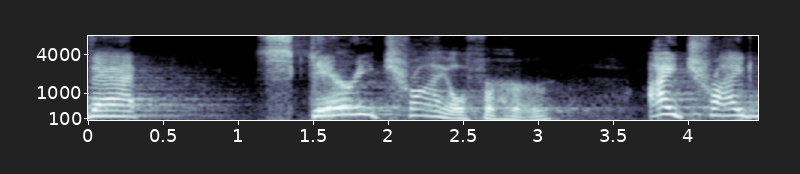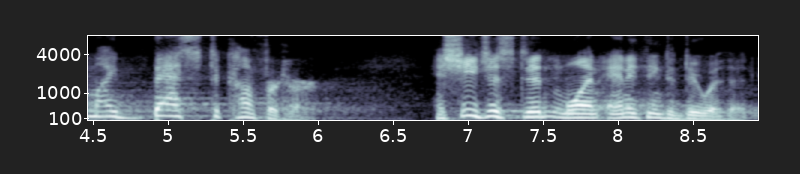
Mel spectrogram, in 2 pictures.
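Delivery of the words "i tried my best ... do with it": normal talking voice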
